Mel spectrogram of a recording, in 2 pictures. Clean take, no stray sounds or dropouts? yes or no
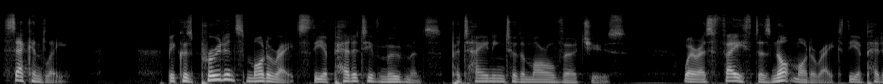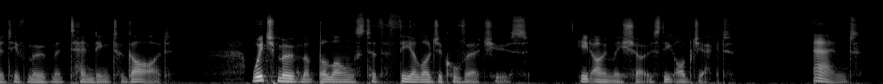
yes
